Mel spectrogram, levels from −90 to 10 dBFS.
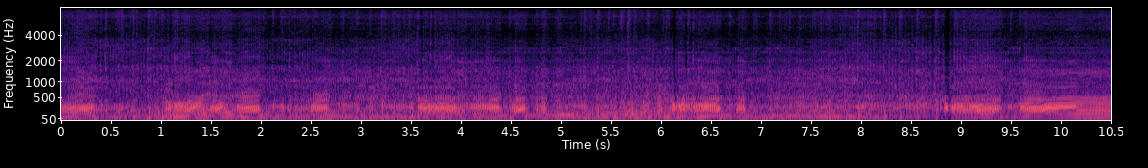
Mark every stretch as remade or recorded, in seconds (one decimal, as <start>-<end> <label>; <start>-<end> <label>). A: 0.0-10.5 recorded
